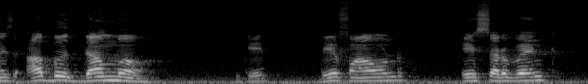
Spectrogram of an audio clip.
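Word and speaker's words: عَبْدًا: So pronunciation is abdam.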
